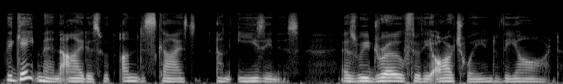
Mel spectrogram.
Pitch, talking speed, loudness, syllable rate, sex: 145 Hz, 170 wpm, -20 LUFS, 5.6 syllables/s, female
